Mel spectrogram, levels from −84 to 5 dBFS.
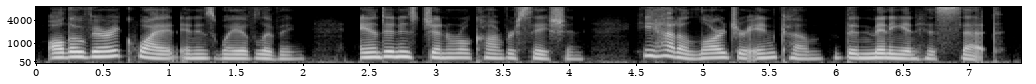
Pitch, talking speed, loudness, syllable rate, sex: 195 Hz, 185 wpm, -17 LUFS, 5.3 syllables/s, female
